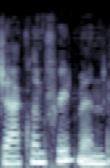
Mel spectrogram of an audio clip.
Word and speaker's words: Jaclyn Friedman: How do you say your name? Jaclyn Friedman? – That is correct, Jaclyn Friedman. – I said it. I just said it right off the bat like that. – You said it perfectly. Just as long as you don't call me Jackie, we're good.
